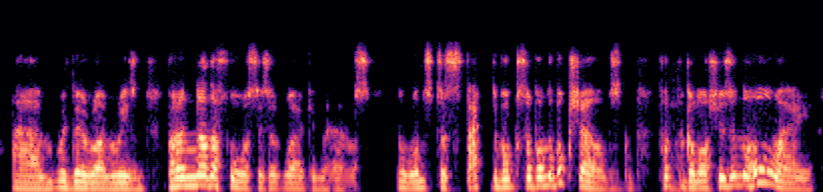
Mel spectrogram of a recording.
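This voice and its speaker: A man's voice: a little high, a little mellow, dry recording. Chatty man running a tabletop game. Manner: chatty, hesitant with ums, plays the vicar in quotes. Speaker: game master. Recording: dull, dry home mic.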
